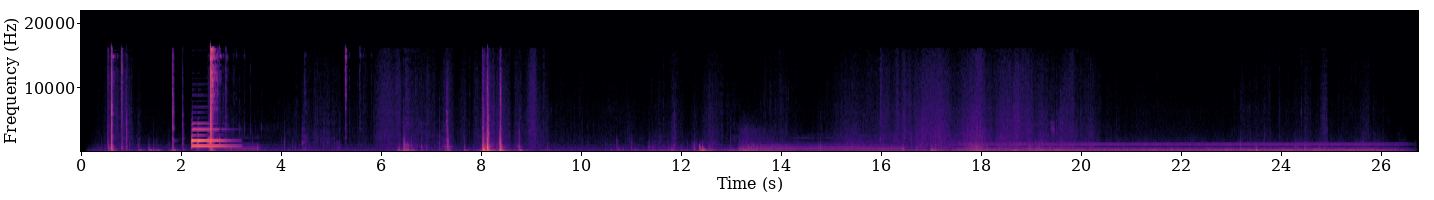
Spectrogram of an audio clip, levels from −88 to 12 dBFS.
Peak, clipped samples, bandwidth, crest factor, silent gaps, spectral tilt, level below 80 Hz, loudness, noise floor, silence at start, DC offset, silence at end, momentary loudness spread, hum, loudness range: -4 dBFS; under 0.1%; 16.5 kHz; 32 dB; none; -3 dB/octave; -64 dBFS; -25 LUFS; -65 dBFS; 0.55 s; under 0.1%; 0.9 s; 26 LU; none; 27 LU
